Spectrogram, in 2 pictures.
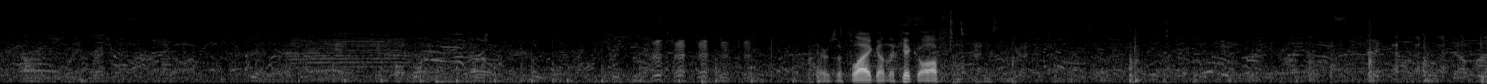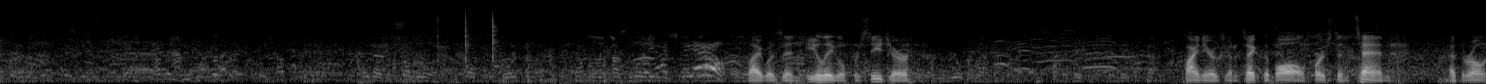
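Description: A crowd murmurs steadily in outdoor stands.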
